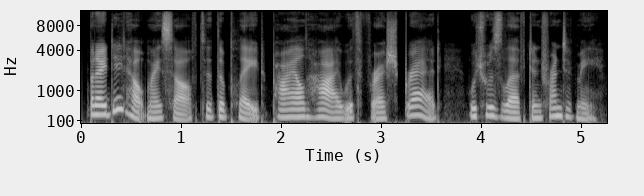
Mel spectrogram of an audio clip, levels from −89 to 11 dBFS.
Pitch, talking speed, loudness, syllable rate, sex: 180 Hz, 230 wpm, -19 LUFS, 4.8 syllables/s, female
